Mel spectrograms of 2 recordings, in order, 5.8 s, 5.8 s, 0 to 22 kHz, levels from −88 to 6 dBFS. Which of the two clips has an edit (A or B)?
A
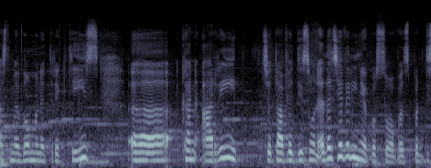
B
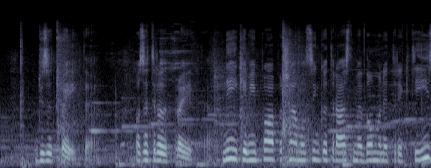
B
